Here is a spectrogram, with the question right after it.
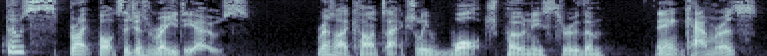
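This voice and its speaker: A man's voice: lowish voice, sing-song, moderate pace, fairly bright tone, no echo, studio quality, full character voice. A man voicing a curious, matter-of-fact female pony drinker who talks in a folksy, plain way. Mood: sceptical.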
